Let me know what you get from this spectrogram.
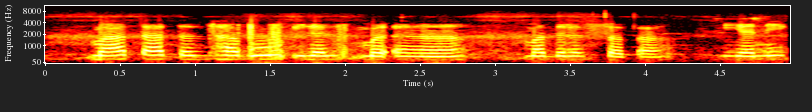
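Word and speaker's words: متى: भाई इसका प्रोनाउंसिएशन मता होगा या माता माता होगा? मता, मता मता तज़हबू इलल मुहंदिस, यानी आप इंजीनियर के पास कब जाते हो?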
